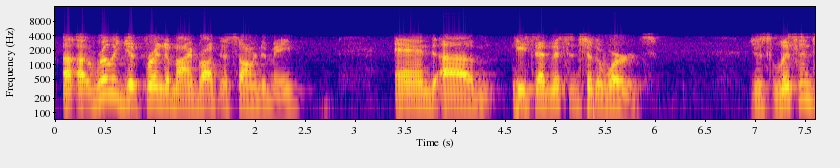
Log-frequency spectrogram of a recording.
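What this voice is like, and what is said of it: Choked-up, emotional voice. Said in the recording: “I'm getting a little choked up.”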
